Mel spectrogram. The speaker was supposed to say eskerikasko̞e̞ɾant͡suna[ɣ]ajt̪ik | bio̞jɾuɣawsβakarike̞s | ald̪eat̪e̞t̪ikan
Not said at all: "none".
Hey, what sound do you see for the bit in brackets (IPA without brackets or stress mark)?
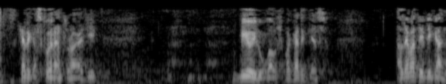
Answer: ɣ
